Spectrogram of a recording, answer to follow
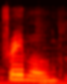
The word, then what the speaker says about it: frevo: So the O is pronounced like a U. So it's frevo.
